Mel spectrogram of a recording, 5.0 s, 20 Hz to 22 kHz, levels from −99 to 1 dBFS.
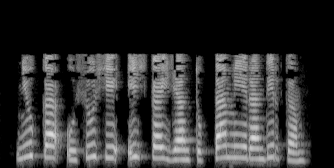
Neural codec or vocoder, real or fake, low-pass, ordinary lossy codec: none; real; 7.2 kHz; MP3, 24 kbps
